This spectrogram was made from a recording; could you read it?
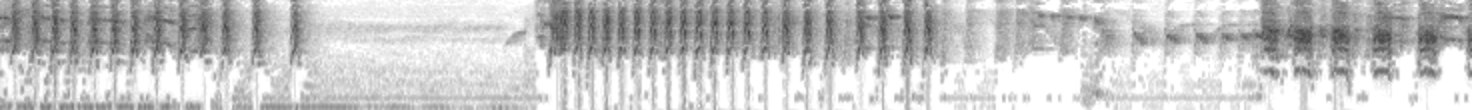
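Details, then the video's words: Grey-cheeked bulbul call played to lure birds for trapping: loud rapid grating chatter for two seconds, a lull with faint lower sounds, then a longer chattering burst and a noisy, rougher final stretch, over a faint hum. "suara pikat burung cucak jenggot masteran burung cucak jenggot"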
